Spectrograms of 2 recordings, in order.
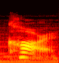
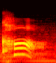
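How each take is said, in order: First: The final R is clearly pronounced. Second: The final R is dropped. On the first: "the R is very well pronounced" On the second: "they love to drop their R"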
